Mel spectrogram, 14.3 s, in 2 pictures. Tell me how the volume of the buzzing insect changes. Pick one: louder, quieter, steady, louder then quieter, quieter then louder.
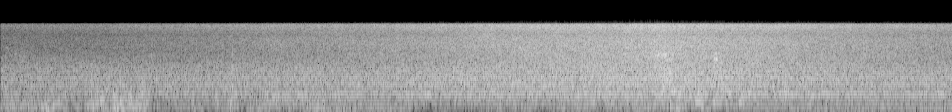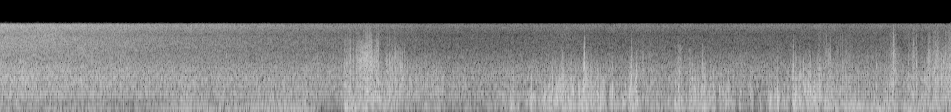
louder then quieter.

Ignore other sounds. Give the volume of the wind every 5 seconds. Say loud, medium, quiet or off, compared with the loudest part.
medium, medium, loud.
